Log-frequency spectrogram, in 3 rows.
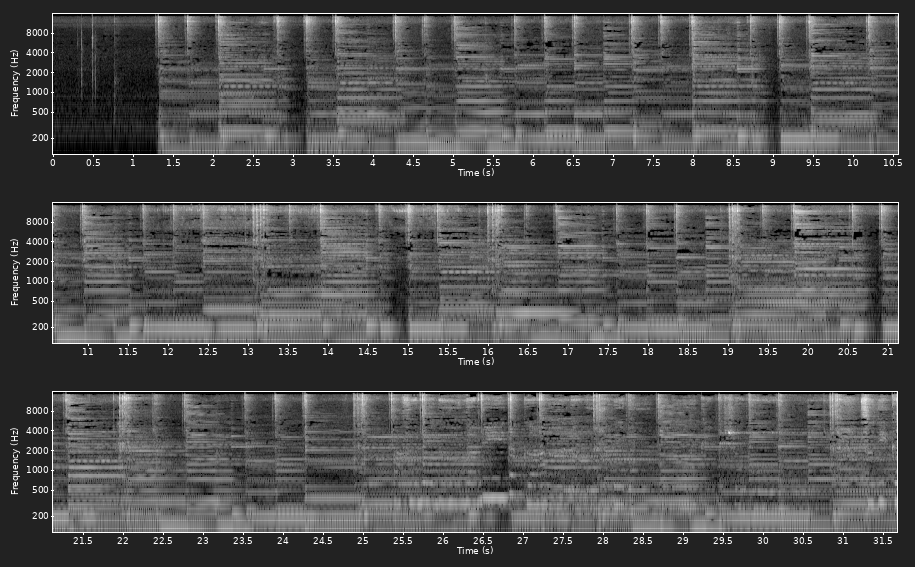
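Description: Recorded music played back through a two-way bookshelf speaker, driven by a kit preamp/buffer built on NE5532 dual op-amps under test. The music starts suddenly about a second in and runs on with a strong, moving bass line.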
